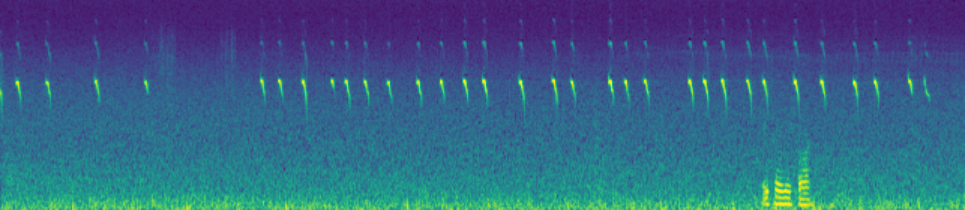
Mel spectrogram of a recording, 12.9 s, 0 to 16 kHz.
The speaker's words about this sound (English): Occasional chirps by 378 there.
